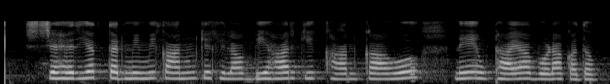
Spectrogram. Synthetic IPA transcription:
ʃɛɦɾijət̪ːɐɾmiːmikaːnuːnkexɪlaːfbɪɦaːɾkikʰaːnkaːɦoneʊʈʰaːjaboɽakɐd̪əm

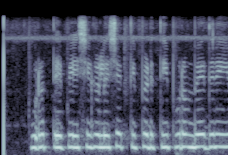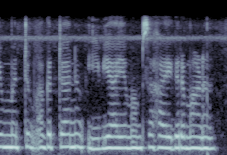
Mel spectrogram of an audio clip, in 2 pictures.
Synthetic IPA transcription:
purɐt̪ːepe̞ːɕiɣɐɭɕɐk̚t̪ipːe̞ɽut̪ːipurɐmʋe̞ːd̪ɐnɐjumːɐtːumɐɣɐtːaːnumiːʋjaːjɐmɐmsɐɦaːjɐɣɐɾɐmaːɳɨ

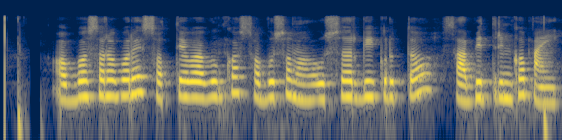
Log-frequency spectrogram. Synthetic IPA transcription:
ɔ̰bɔsɔɾɔpɔɾesɔt̪jɔbʱabuŋkɔsɔbusɔmɔjɔusɔɾɡikɾut̪ɔsabit̪ɾiŋkɔpaĩ

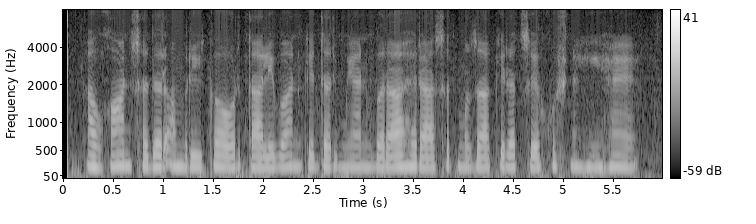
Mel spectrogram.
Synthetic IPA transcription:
ɐfɣaːnsɐd̪əɾɐmɾiːkaɔːɾt̪aːlɪbaːnked̪ɐɾmijaːnbɐɾaːɦɪɾaːsət̪mʊzaːkɪɾət̪sexʊʃnɐɦĩɦɛ̃ː

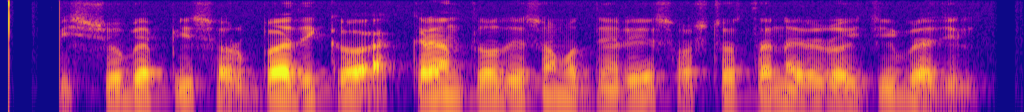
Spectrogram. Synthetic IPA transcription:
biswɔbjapisɔɾbad̪ʱikɔʔa̰kɾant̪ɔd̪esɔmɔd̪ʱjɔɾeswɔ̰sʈʰɔst̪ʰanɔɾeɾɔɦit͡ʃʰibɾad͡ʒil

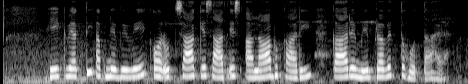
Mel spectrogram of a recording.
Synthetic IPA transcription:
eːkʋjək̚t̪iʔɐpneʋɪʋeːkɔːɾʊt̪saːɦkesaːt̪ʰɪsaːlaːbʱkaːɾikaːɾjəmẽpɾɐʋɪt̪ːɦoːt̪aɦɛː

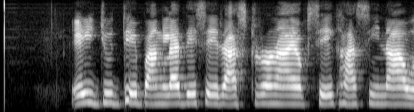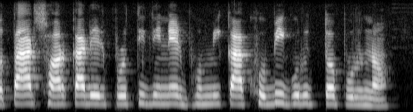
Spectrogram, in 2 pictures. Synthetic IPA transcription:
ejd͡ʑud̪ʱːebaŋlad̪eʃeɾɾaʃʈɾonaeokʃekʰɦaʃinaot̪aɾʃɔɾkaɾeɾpɾot̪id̪ineɾbʱumikakʰubiɡuɾut̪ːopuɾno

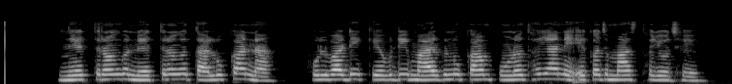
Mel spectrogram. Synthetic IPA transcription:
net̪ɾəŋɡnet̪ɾəŋɡt̪alukana | fʰulʋaɖikeʋɖimaɾɡnũkampuɾɳət̪ʰəjaneʔekəd͡ʒmast̪ʰəjot͡ʃʰe

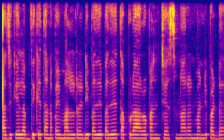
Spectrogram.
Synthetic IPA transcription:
aːd͡ʒɐkijɐlɐb̚d̪ʱiket̪ɐnɐpɐjmɐlːɐɾeɖːipɐd̪eːpɐd̪eːt̪ɐpːuɽaːɾɔːpɐnɐlut͡ʃe̞ːst̪unːaːɾɐnimɐɳɖipɐɖːaːɾu

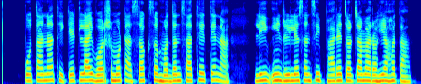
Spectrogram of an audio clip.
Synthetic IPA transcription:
pot̪anat̪ʰikeʈlaiʋəɾʃmoʈasəksməd̪ənsat̪ʰet̪ena | liʋinɾilesənʃip̚bʱaɾet͡ʃəɾt͡ʃamãɾəɦjaɦət̪a

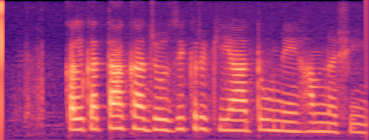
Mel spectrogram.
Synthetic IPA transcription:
kɐlkət̪ːakad͡ʒoːzɪkɾkijat̪ũːneɦɐmnɐʃĩː

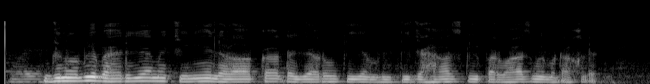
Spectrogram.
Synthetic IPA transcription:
d͡ʒʊnuːbibɐɦɾijamẽt͡ʃiːnijẽlɐɽaːkat̪ɐjːaːɾõkiɐmɾiːkid͡ʒɐɦaːzkipɐɾwaːzmẽmʊd̪a̰ːxlɪ̰t̪̚

